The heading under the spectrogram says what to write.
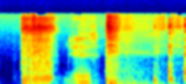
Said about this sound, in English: Oh, thanks, party. That was a belch.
